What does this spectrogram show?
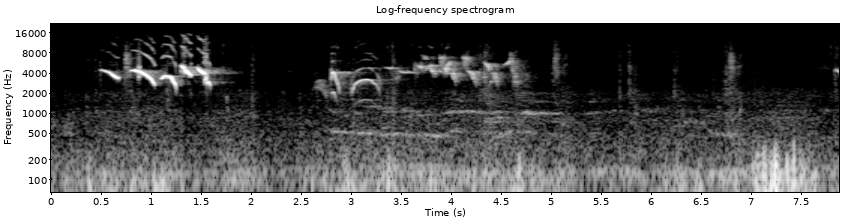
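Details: Double-collared seedeater, a fibre-type bird in training, singing loose: a burst of rapid high whistled swooping notes, a pause, then a second jumbled phrase of quick high notes, with a faint low hum underneath.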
